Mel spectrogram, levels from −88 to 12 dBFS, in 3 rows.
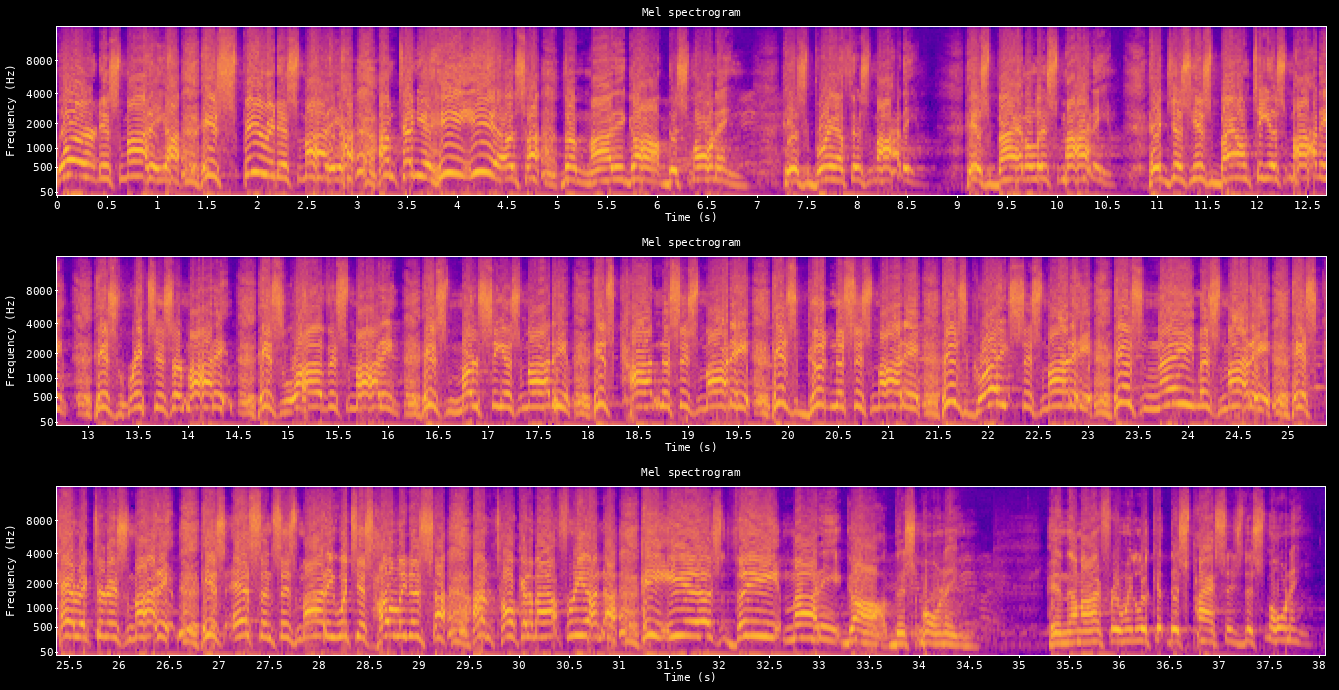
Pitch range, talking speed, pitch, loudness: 250-320 Hz, 145 wpm, 295 Hz, -5 LUFS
